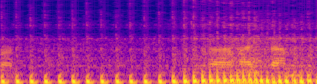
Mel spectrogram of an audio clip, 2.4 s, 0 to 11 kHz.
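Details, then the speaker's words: Honda Revo Absolute 110 after cylinder block replacement for white smoke (worn oil rings): idling with sharp chuffing puffs about nine a second, quickening with revs; exhaust pipe leaking slightly. "Kita lihat di belakang ya. Ini knpotnya agak bocor ya."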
